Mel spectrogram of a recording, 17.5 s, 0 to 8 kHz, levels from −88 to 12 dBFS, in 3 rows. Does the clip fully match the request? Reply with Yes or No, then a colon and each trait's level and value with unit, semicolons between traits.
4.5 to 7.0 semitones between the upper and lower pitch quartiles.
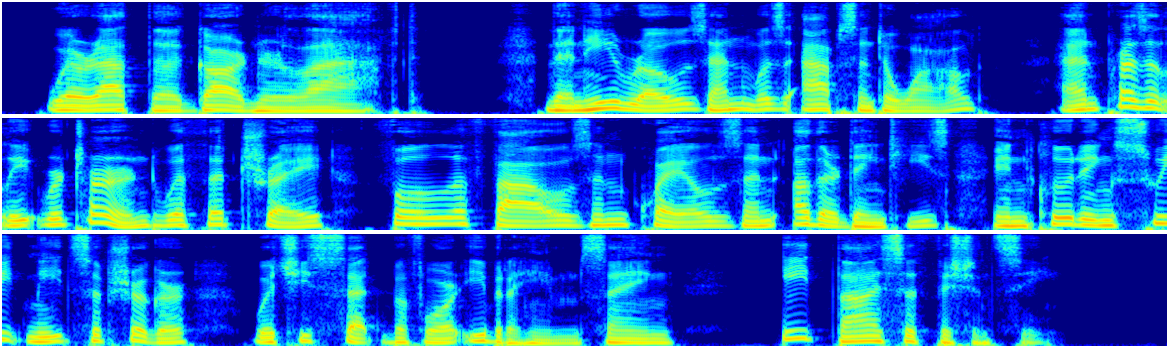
Yes: average, 5.1 semitones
